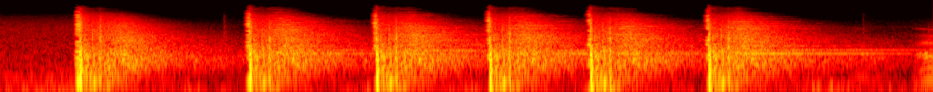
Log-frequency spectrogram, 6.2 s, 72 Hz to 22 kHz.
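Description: Six .357 SIG handgun shots fired at a target range, each a loud, sharp crack with a ringing decay, spaced roughly a second apart.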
